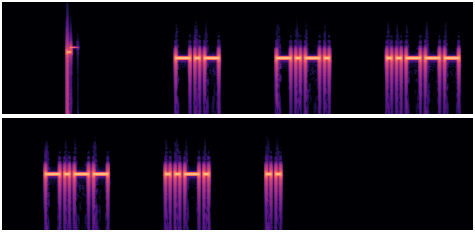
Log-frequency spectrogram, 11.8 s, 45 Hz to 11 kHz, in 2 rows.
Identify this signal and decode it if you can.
Morse code, heard as a keyed tone, about 20 wpm, spaced as for 9 wpm, 700 Hz. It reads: KC2YFI
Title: USA Call Signs - 4x Character Spacing - 20wpm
